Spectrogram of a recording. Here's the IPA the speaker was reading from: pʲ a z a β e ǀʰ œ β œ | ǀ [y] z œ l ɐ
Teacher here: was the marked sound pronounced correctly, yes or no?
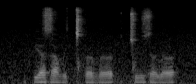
yes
